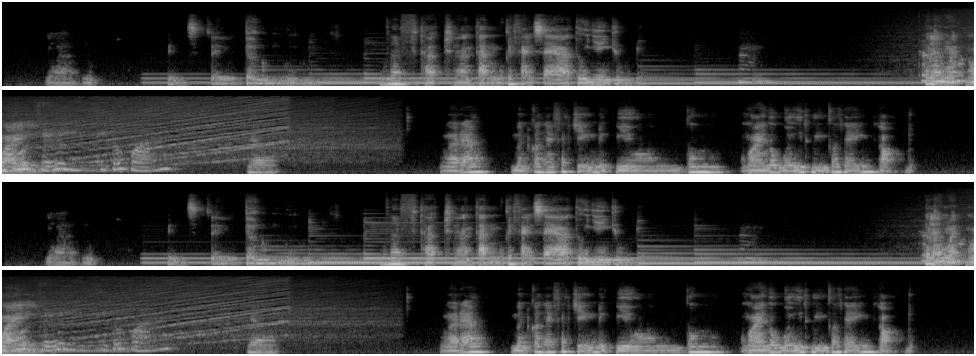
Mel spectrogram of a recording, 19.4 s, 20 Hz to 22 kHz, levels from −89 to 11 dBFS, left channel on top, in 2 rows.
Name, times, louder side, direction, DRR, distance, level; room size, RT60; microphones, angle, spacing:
voice 1, 0.4-1.0 1.6-3.2 3.8-6.5 9.2-10.1 12.2-12.5 14.1-18.8, right 1 dB, 10° right, 0.4 m, -25 dB
sound 1, 1.4-11.0, right 6 dB, 80° right, 0.3 m, -33 dB
voice 2, 7.4-7.9 9.2-11.5, left 4 dB, 55° left, 0.6 m, -29 dB
sound 2, 8.7-13.7, left 2 dB, 25° left, 0.8 m, -42 dB
2.6 x 2.1 x 2.4 m
head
